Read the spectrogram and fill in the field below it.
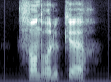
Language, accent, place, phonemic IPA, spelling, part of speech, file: French, France, Lyon, /fɑ̃.dʁə l(ə) kœʁ/, fendre le cœur, verb, LL-Q150 (fra)-fendre le cœur.wav
- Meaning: to break (someone's) heart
